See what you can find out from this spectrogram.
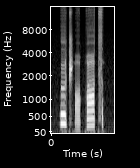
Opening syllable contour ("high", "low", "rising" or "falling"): high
